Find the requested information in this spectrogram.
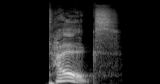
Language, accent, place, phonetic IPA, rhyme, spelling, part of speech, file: German, Germany, Berlin, [talks], -alks, Talks, noun, De-Talks.ogg
- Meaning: genitive of Talk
